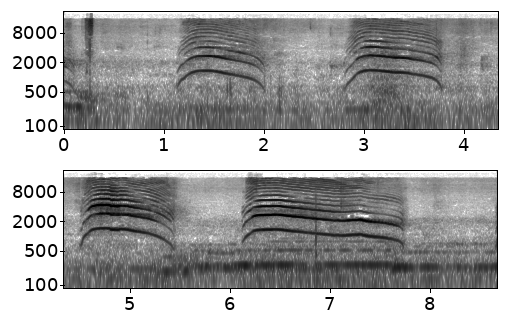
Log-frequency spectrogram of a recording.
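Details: Kitten crying loudly for its mother while pooping: four drawn-out meows, each rising then falling in a rich harmonic arch, about one per two seconds, the last longer and wavering, over a low steady hum.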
